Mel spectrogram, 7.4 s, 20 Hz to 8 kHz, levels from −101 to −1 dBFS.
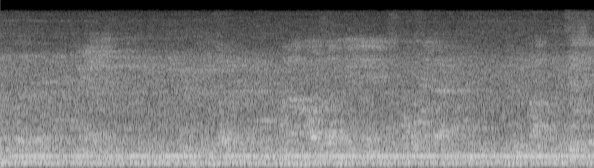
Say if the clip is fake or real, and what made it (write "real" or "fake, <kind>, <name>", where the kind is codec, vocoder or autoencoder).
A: real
